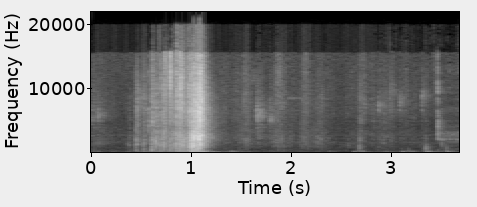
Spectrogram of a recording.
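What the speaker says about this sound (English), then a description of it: "You shuffle first." A deck of tarot cards gets shuffled up close, one quick riffling burst swelling and cutting off, followed by a few soft taps and handling sounds.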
